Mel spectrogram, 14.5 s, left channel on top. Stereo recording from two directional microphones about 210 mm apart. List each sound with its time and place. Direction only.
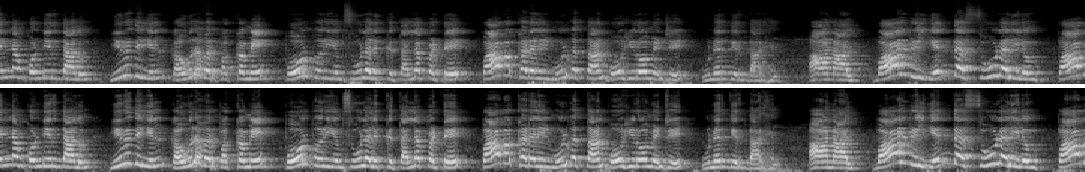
0.1 s speech: 45° right (ahead or behind)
